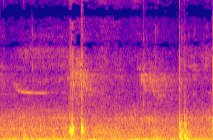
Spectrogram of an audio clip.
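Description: Quiet outdoor background with a steady low hum and a few faint, brief sounds: a couple a little under a second in and one near the end.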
